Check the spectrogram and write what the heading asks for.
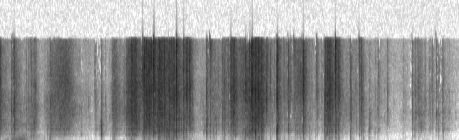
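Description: Thin plastic bags of diamond-painting resin drills being handled, crinkling in irregular rustles that die away in the last second.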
